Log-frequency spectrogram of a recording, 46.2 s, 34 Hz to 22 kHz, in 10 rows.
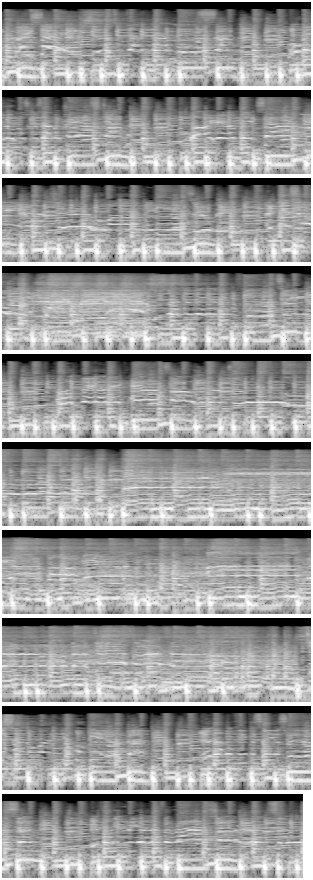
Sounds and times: Music: 0.0 - 46.2.

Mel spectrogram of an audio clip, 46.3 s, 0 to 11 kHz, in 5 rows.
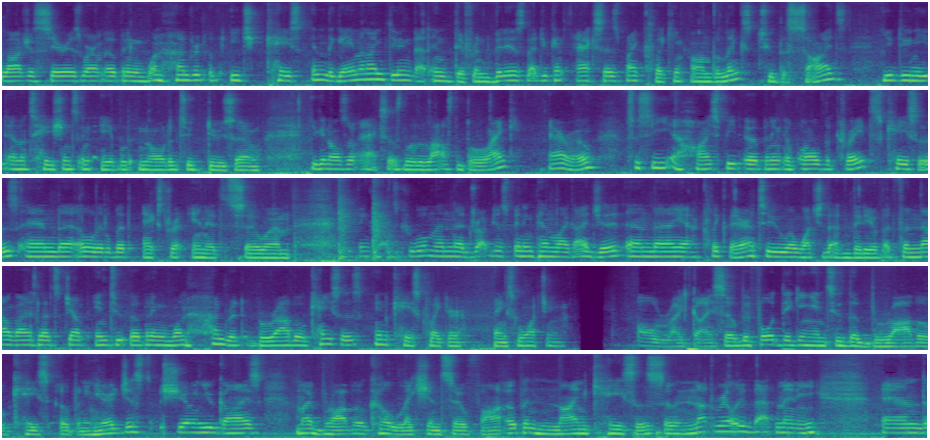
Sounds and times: Speech: 0.0 - 45.2, 45.8 - 46.2.

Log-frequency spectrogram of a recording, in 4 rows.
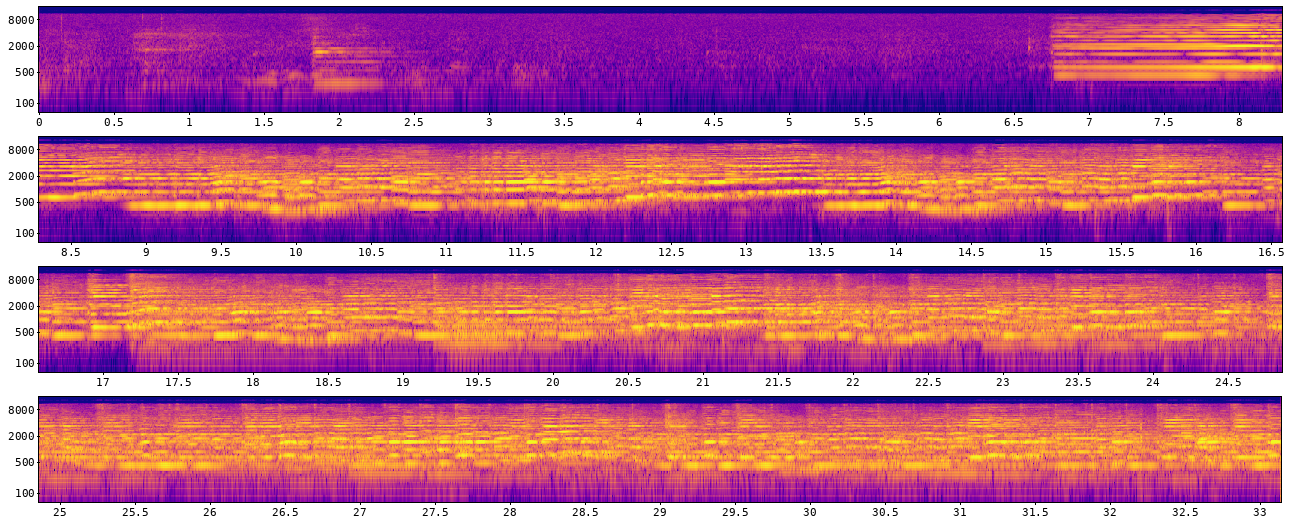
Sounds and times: Violin, fiddle: 1.5 - 2.6, 6.6 - 33.1.

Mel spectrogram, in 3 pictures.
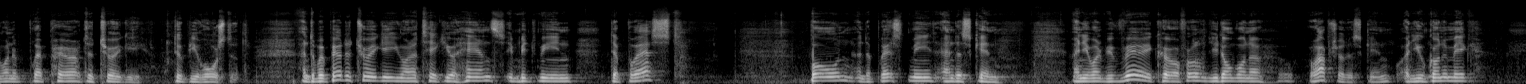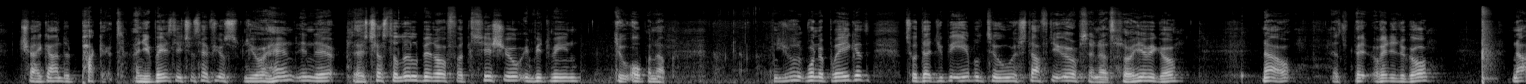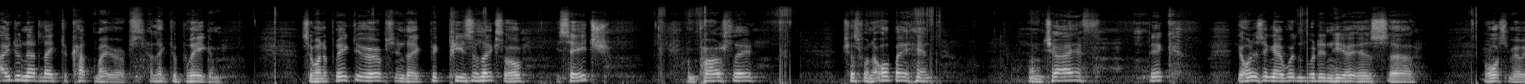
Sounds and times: Speech: 0.0 - 7.0, 8.1 - 10.1, 10.7 - 22.0, 23.0 - 27.2, 27.9 - 29.7, 30.4 - 32.9, 33.5 - 36.7, 37.4 - 38.2, 39.0 - 40.0, 40.7 - 44.8, 45.4 - 45.7.

